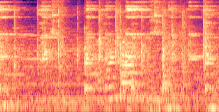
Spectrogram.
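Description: Devotional group singing with steady rhythmic hand percussion and jingles, the music of a home satsang.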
